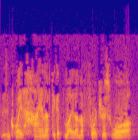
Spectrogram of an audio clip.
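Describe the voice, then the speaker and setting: Tinny old-radio actor as wary young American husband. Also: male voice, lowish voice, fairly quick, lightly acted. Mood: absorbed, upbeat. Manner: slangy, hesitant, repeating words. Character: wary, easygoing young American newlywed husband, amateur photographer. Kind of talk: old-time radio drama acting. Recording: tinny, band-limited vintage radio, hissy.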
